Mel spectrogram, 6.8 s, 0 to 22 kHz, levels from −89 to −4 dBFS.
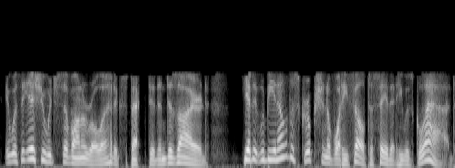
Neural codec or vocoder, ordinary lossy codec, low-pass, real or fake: codec, 16 kHz in and 24 kHz out, 0.4 kbps, LongCat-Audio-Codec, two codebook decoder; MP3, 32 kbps; 3.6 kHz; fake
